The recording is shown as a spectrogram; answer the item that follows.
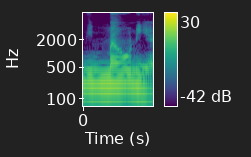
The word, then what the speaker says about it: pneumonia: Anne pneumonia of silent P and U.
